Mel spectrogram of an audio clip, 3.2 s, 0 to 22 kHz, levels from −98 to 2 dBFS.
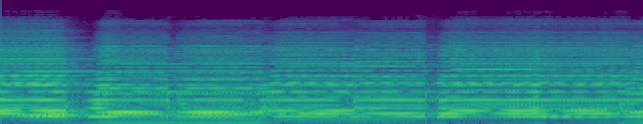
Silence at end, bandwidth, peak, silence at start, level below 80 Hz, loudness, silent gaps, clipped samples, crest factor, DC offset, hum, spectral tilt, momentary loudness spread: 0 s; 12 kHz; -10 dBFS; 0 s; -48 dBFS; -25 LUFS; none; under 0.1%; 14 dB; under 0.1%; none; -4.5 dB/octave; 4 LU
